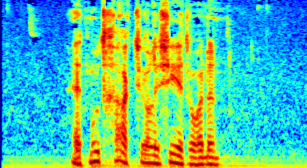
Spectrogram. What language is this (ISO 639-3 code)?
nld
